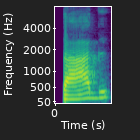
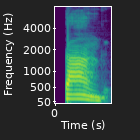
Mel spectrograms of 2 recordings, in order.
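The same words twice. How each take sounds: First: ताग with a plain long a; oral vowel. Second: तांग with long a through the nose; nasalised vowel. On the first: Teacher reading a minimal pair, ताग with oral vowel. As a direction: keep the a of ताग out of the nose. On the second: Teacher reading a minimal pair, तांग with nasalised vowel. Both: Shown as a demonstration. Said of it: "जो अनुनासिकता यहाँ पर है".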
